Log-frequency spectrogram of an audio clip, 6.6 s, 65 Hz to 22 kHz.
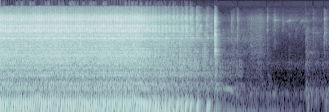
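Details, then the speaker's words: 1987 Big Bear 350 4x4 ATV after one-way bearing replacement and rebuild: single thumps at about four a second, then stumbles and dies as the choke comes off; owner suspects the carb pilot circuit, and compression reads only 65–70 psi. "dies right out coming off joke so I might still have something in the carb on the pilot circuit"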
